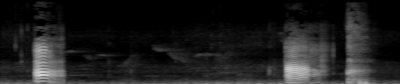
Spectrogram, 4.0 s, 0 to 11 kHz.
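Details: Pregnant Black Bengal goat named Jomela, a household's first goat, recorded 16 April 2025; two loud, quavering, wavering bleats about two and a half seconds apart, then a short harsh burst, over a low rumbling background.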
